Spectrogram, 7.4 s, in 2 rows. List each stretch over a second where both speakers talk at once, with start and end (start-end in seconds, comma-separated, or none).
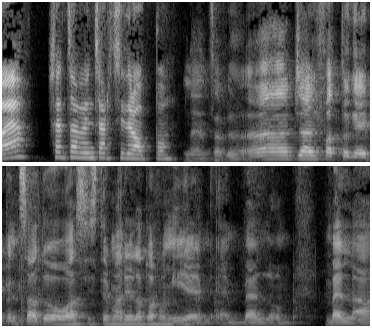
none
